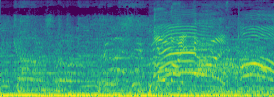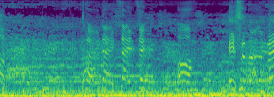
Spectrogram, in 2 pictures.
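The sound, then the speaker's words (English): A large concert crowd sings along loudly, every word of the song, many voices merging into a dense, continuous roar of melody with occasional yells rising above it. “Listen to the crowd.”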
